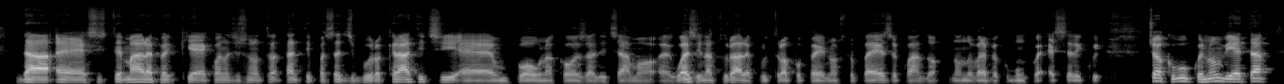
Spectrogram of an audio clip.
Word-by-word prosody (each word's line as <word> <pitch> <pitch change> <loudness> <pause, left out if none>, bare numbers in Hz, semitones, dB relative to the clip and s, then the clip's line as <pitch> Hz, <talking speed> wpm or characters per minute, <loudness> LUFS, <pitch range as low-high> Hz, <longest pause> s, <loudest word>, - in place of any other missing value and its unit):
da, 110 -1 +8
ehm, 105 -2 +3
sistemare 115 +3 +2
perché 105 -2 -1
quando 105 -1 -5
ci 95 - -12
sono 100 +1 -7
tra 105 +3 -6
tanti 110 +1 -3
passaggi 105 -1 -5
burocratici, 110 +2 +1
è 90 -1 +1
un 95 0 -6
po' 95 0 -3
una 90 -1 -5
cosa, 90 -1 -5
diciamo, 90 0 -6
ehm, 85 - -4
quasi 110 +1 +3
naturale 95 -1 0
purtroppo - - -6
per - - -2
il 90 - -3
nostro 90 0 -11
paese 100 0 -1
quando 85 0 -6
non 90 0 -11
dovrebbe 90 0 -4
comunque 90 -1 -8
essere 95 -1 -4
qui. - - -11 0.4
Ciò 155 -1 +4
comunque 140 -3 0
non 145 +5 +1
vieta 135 +2 +4
100 Hz, 165 wpm, -25 LUFS, 95-110 Hz, 0.4 s, da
